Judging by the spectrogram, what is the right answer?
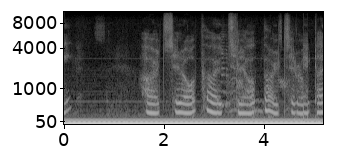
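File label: "earthquake", spoken word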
